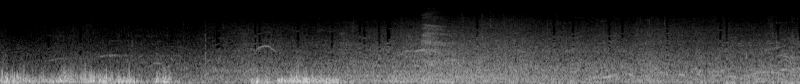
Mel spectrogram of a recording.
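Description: Wind buffeting the microphone over the steady wash of the sea, with indistinct voices during the first three seconds.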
